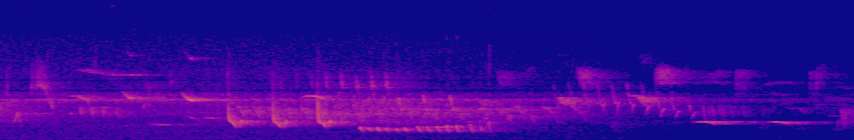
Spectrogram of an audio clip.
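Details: Wild birds in the Voronezh Nature Reserve, several singing at once: downslurred whistles, a quick rattling trill and long thin high notes over soft background noise.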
